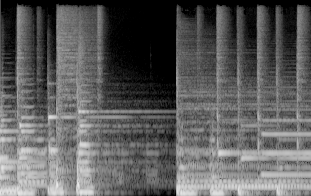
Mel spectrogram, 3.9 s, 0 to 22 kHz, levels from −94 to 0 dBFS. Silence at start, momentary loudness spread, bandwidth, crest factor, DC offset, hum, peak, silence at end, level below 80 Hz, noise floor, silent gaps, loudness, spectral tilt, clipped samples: 0 s; 9 LU; 20 kHz; 16 dB; under 0.1%; none; 0 dBFS; 0 s; -24 dBFS; -45 dBFS; none; -17 LUFS; -5.5 dB/octave; under 0.1%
